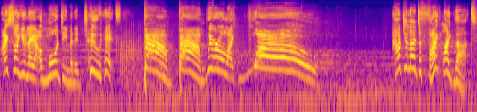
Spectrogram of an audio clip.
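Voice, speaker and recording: A woman voicing an eager, cheeky tiefling child shopkeeper in a video game, excitable and full of sales patter. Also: very high-pitched, slow pace, soft background music, exaggerated voice. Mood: starstruck, excited.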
